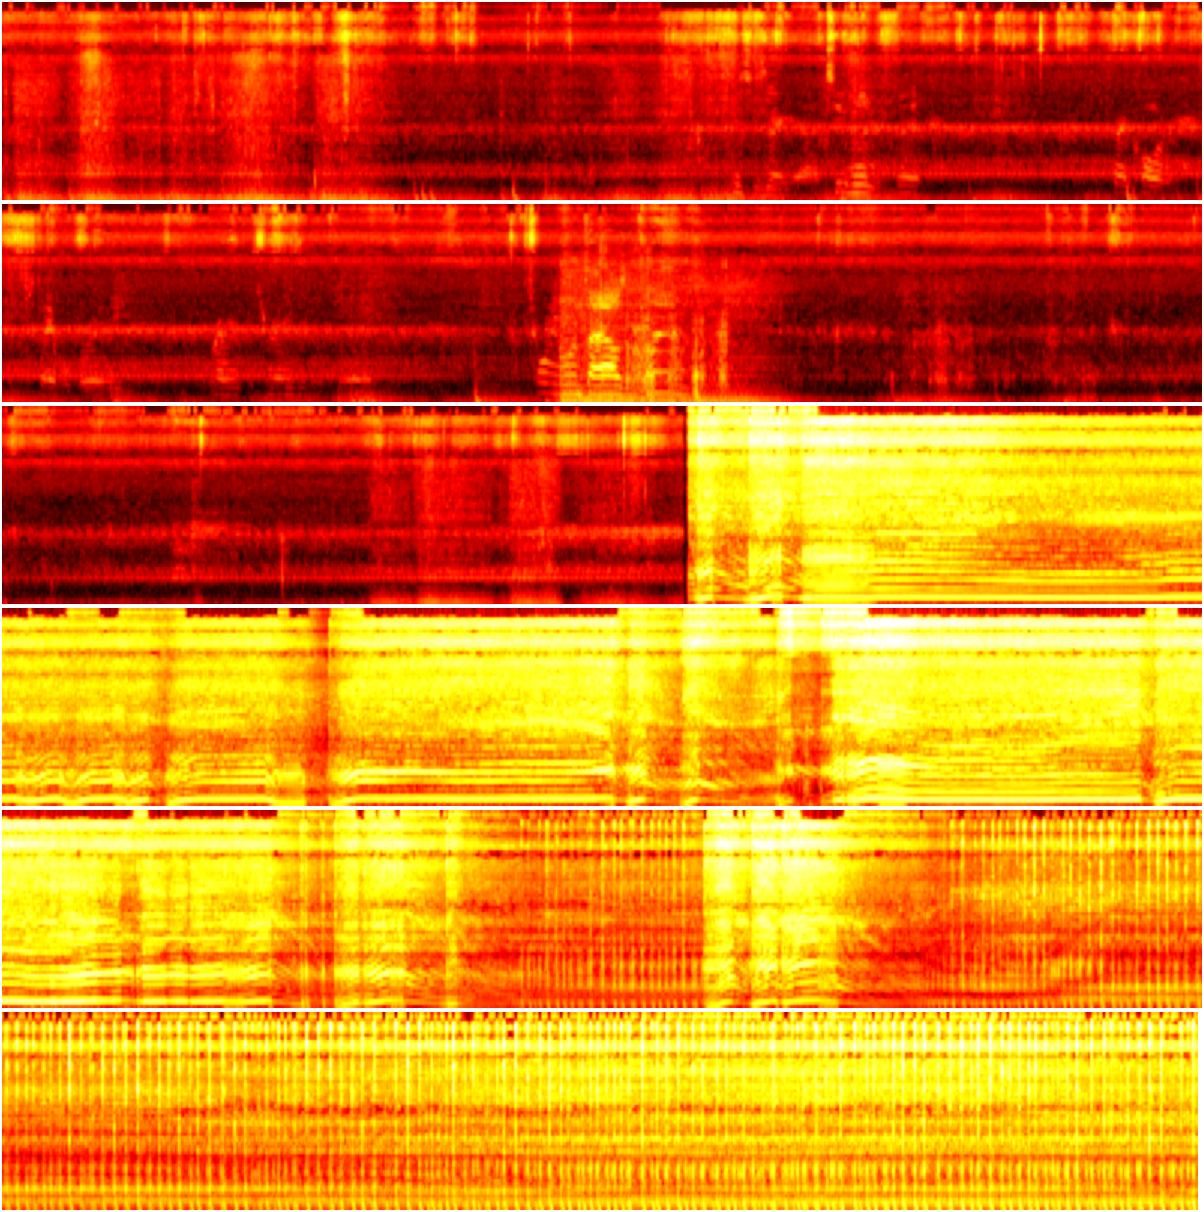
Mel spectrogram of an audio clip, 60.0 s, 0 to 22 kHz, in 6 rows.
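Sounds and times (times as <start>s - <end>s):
chainsaw revving: 25.7s - 59.9s.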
